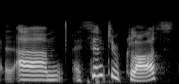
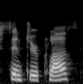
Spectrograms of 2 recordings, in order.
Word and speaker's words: Sinterklaas: And I know when I lived in the Netherlands for about 18 months, and Sinterklaas, that's how you say it in Dutch, Sinterklaas, December 6th, was a bigger celebration day than than Christmas Day, and it was something that we really looked forward to.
